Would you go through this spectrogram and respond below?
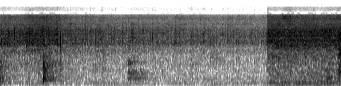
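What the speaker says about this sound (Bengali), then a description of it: "এবার আমি মাছের তেলটা ভাজি করব।" Fish fat sizzles in hot oil with onion and green chili, a steady, close, hissing fry that jumps suddenly louder near the end as more goes into the pan.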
